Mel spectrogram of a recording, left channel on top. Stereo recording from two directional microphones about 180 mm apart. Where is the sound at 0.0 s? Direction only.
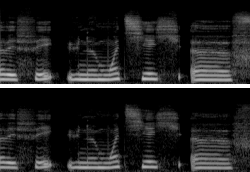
25° left (ahead or behind).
